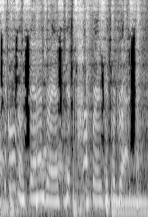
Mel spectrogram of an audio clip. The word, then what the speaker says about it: San Andreas: Ooh, San Andreas rhymes with Dr. Zaius.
